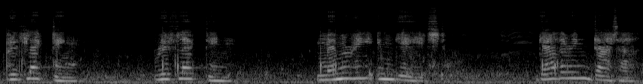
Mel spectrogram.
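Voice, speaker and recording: A woman's voice: a little high, slow. A woman voicing a glitching clockwork robot analyst in a video game, speaking in clipped, formal machine phrases that loop and repeat. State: glitching, repeating and looping words. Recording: game audio with steady background noise.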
